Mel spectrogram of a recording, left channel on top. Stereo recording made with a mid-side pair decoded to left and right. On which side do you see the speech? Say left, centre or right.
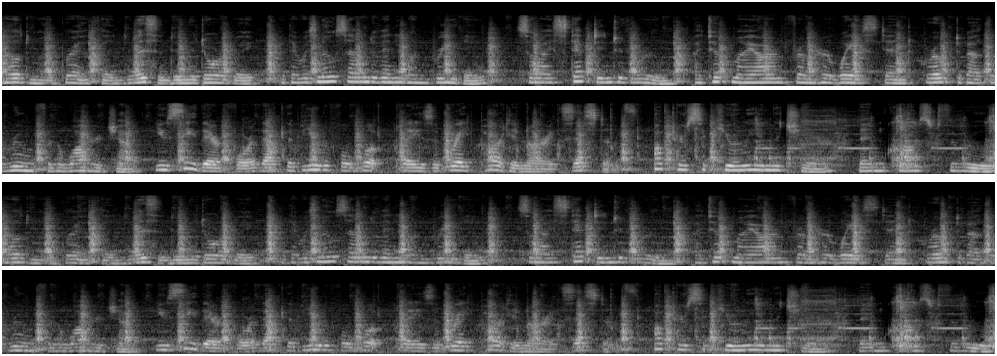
left.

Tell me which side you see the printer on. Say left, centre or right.
centre.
